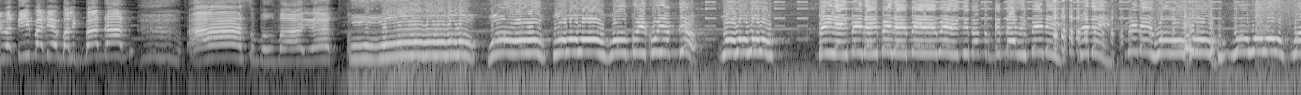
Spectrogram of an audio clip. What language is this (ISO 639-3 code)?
ind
